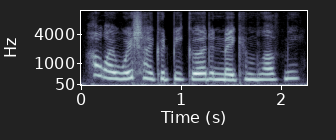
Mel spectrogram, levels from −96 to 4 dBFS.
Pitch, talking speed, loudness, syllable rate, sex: 280 Hz, 320 wpm, -16 LUFS, 5.5 syllables/s, female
